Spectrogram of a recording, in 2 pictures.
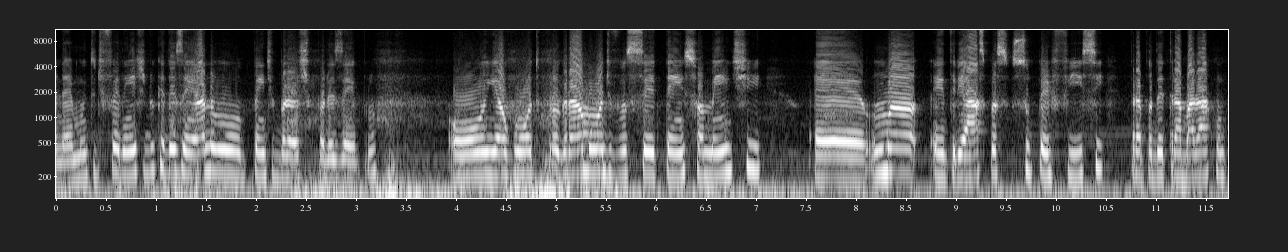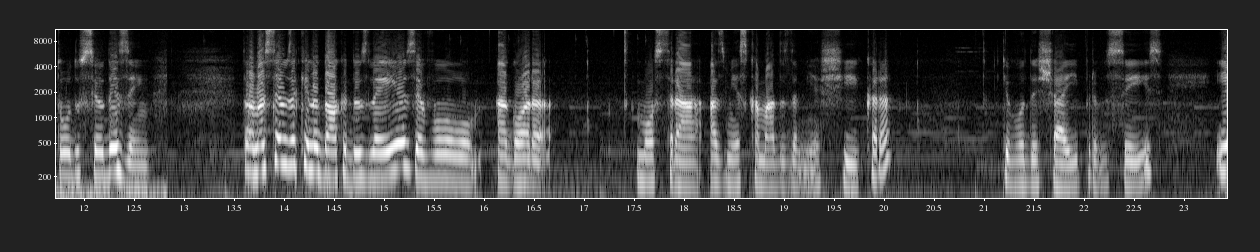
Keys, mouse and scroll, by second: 12.3 click, 12.8 click, 15.7 click, 16.3 click, 17.0 click, 17.6 click.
